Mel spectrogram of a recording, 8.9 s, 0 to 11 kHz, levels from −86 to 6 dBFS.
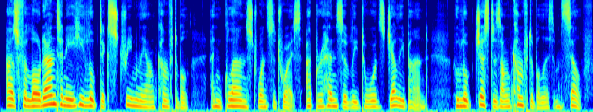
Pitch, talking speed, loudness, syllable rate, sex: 180 Hz, 155 wpm, -20 LUFS, 6.2 syllables/s, female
